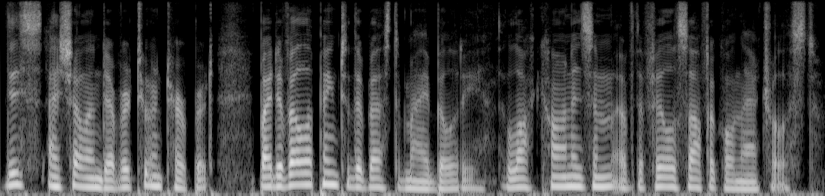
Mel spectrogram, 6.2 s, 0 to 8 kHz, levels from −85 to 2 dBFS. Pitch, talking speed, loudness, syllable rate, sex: 135 Hz, 195 wpm, -19 LUFS, 7.0 syllables/s, male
